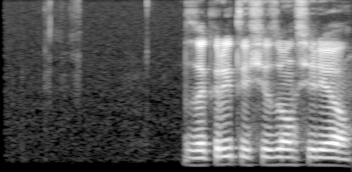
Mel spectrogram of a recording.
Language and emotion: Russian, neutral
